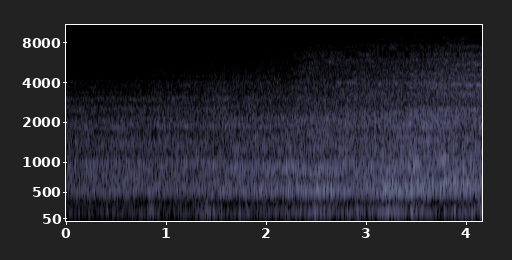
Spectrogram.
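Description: An electric train running past on the main line, its rushing noise growing louder from about halfway through, with steady humming tones from its motors.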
